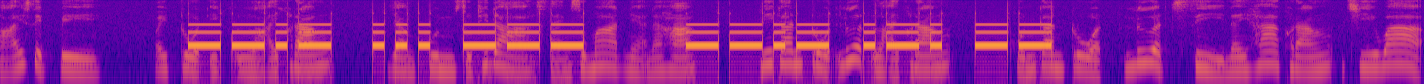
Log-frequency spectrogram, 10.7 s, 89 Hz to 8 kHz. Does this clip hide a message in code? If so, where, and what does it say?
Yes: Morse code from 1.3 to 7.9 s, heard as a keyed tone, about 14 wpm, 710 Hz, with speech in Thai. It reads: QSO QRM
